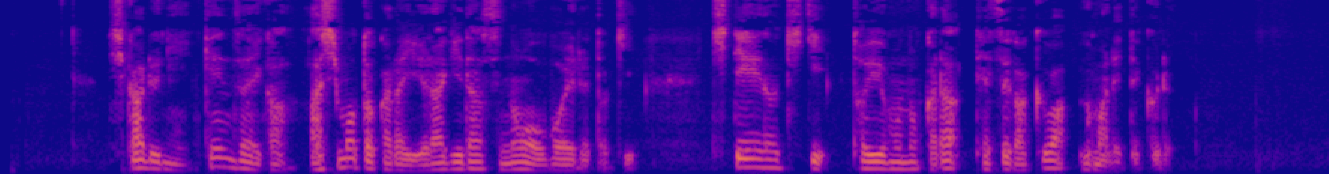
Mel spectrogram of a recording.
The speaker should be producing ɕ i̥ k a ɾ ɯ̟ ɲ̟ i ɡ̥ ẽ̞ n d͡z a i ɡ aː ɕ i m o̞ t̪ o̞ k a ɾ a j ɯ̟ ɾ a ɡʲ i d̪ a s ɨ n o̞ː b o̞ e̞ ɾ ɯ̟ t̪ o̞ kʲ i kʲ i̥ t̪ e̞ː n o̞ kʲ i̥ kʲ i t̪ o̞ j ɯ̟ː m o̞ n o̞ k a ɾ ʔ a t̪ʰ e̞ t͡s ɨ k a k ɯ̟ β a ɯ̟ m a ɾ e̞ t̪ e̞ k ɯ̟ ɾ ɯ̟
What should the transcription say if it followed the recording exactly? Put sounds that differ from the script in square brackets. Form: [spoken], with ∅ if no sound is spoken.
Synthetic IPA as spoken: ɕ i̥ k a ɾ ɯ̟ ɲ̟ i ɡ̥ ẽ̞ n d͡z a i ɡ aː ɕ i m o̞ t̪ o̞ k a ɾ a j ɯ̟ ɾ a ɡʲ i d̪ a s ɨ n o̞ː b o̞ e̞ ɾ ɯ̟ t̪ o̞ kʲ i kʲ i̥ t̪ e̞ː n o̞ kʲ i̥ kʲ i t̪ o̞ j ɯ̟ː m o̞ n o̞ k a ɾ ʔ a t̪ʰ e̞ t͡s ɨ [ɡ] a k ɯ̟ β a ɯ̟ m a ɾ e̞ t̪ e̞ k ɯ̟ ɾ ɯ̟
